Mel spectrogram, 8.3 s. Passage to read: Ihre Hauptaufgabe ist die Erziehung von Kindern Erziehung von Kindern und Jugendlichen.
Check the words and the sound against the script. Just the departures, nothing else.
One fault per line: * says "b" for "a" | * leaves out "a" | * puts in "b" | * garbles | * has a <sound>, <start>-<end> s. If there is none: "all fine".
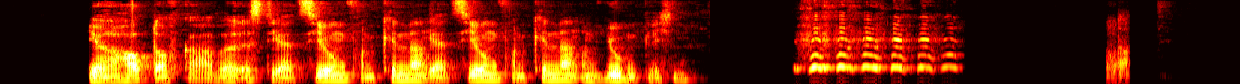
* has a laugh, 5.3-6.4 s
* has a laugh, 7.4-7.5 s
